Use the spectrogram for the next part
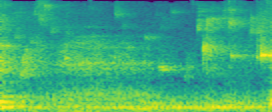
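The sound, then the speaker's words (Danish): Bathwater sloshing and splashing softly as a person lowers their head under the water in a bath, a steady watery swirl with small drips and a slightly stronger splash near the end. “lagde hovedet så meget ned under vandet, at jeg kunne, og fik vand ind i ørerne, kunne høre min eget hjertebank eller rytme.”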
